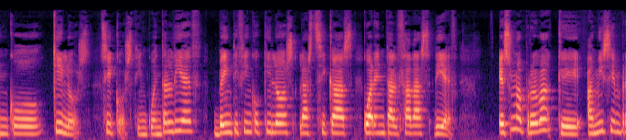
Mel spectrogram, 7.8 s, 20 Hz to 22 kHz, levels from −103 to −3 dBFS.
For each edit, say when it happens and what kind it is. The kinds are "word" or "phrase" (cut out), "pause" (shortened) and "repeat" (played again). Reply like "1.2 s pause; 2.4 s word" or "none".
1.2 s word; 2.0 s word; 2.6 s pause; 4.5 s pause; 5.4 s word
